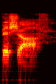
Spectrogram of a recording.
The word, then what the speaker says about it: Bischoff: It's Bischoff, and it gets pronounced Bischoff and Bischoff and every other iteration you can possibly think of, but it is pronounced Bischoff. People out here in the South would say biscuit.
